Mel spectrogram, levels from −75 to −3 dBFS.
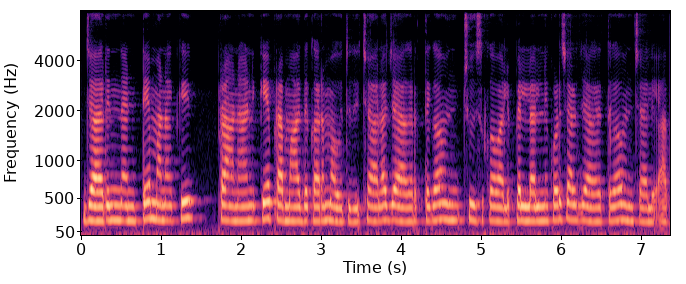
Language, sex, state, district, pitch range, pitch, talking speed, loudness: Telugu, female, Andhra Pradesh, Chittoor, 190-205 Hz, 200 Hz, 120 wpm, -17 LUFS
